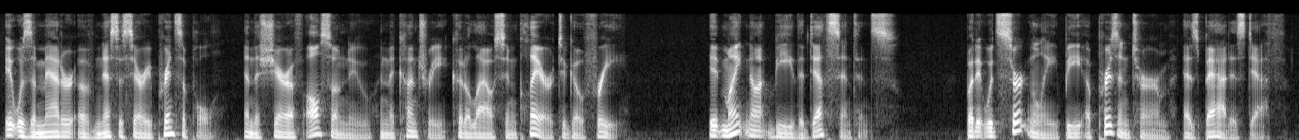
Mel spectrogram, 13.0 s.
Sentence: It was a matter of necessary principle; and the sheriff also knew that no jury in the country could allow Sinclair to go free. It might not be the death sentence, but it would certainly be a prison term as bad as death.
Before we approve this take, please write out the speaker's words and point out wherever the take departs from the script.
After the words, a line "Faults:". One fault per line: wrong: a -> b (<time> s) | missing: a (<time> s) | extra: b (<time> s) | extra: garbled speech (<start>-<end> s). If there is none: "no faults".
It was a matter of necessary principle; and the sheriff also knew in the country could allow Sinclair to go free. It might not be the death sentence, but it would certainly be a prison term as bad as death.
Faults:
missing: that no jury (3.7 s)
